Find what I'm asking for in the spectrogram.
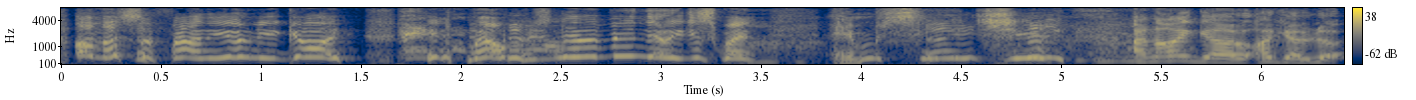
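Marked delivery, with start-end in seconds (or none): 0.1-5.0 imitating the man. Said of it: "he goes like this".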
